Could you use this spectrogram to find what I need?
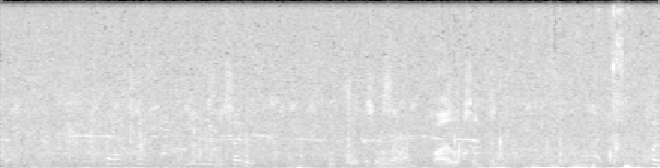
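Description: Gentle waves lap against a rocky shore.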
